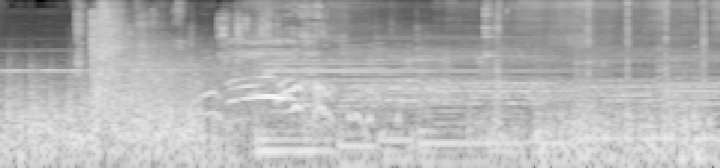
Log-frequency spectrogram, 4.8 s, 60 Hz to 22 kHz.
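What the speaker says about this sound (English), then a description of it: "now I'm going to take some free kicks from around 30 meters away" A powerful free kick struck with a specially built soccer shoe from about 30 meters out: one sharp, loud impact near the start, followed by a brief sustained ringing tone and outdoor background noise.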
